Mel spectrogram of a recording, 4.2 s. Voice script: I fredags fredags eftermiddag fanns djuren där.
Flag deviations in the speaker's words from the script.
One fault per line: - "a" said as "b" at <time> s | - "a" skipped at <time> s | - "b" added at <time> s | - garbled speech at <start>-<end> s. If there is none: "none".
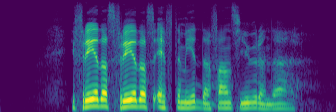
none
